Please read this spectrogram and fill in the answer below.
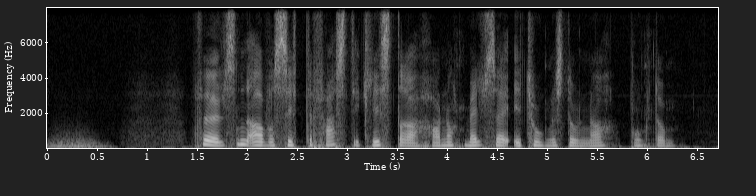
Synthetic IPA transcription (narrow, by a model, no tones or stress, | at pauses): føːlsn̩ɑːʋoːsɪt̪əfɑst̪iːkʰlɪst̪əʁəhɑːnɔkmɛlt̪sæɪʔiːt̪ʰʊŋəst̪ʉnəʁpʰʊŋkt̪ʊm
